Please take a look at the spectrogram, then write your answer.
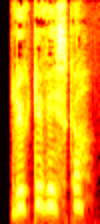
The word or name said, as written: lygtevisker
